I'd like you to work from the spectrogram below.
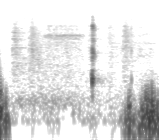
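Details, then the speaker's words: Baby girl with hiccups that don't seem to bother her: a single sharp, brief hiccup in a quiet room with soft vocal noises around it. "they can't really do anything about the hiccups run their course doesn't seem to be bugging her too much the hiccups"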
